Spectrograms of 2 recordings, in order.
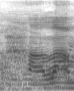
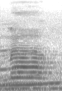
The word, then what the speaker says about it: Hà Nam: Nam. À đấy, phát âm chuẩn vào Nam nhé.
